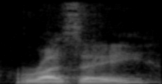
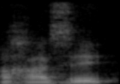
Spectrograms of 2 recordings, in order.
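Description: First: The R is a hard English-style R. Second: The R is a soft French R. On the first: The speaker calls it wrong. "You would say maybe raser" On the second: The speaker calls it right. "instead of raser"

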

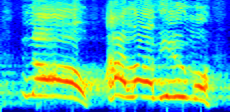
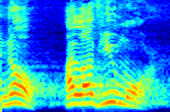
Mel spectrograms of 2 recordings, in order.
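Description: First: It is yelled loudly. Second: It is said at a normal volume.

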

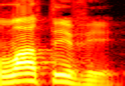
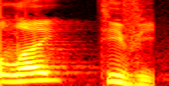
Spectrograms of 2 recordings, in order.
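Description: First: LA is said as one Portuguese syllable 'lá'. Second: LA is spelled out with English letter names. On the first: The speaker calls it wrong. "Não é Lá TV" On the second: The speaker calls it right. "É LA TV. Americanas, estão a ver?"

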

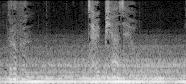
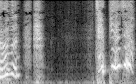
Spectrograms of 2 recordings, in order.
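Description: First: It is said in a low, deep tone. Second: It is said urgently, almost angrily.

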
